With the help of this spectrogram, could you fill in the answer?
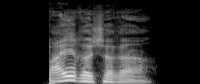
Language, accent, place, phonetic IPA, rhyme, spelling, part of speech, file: German, Germany, Berlin, [ˈbaɪ̯ʁɪʃəʁɐ], -aɪ̯ʁɪʃəʁɐ, bayrischerer, adjective, De-bayrischerer.ogg
- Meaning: inflection of bayrisch: 1. strong/mixed nominative masculine singular comparative degree 2. strong genitive/dative feminine singular comparative degree 3. strong genitive plural comparative degree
